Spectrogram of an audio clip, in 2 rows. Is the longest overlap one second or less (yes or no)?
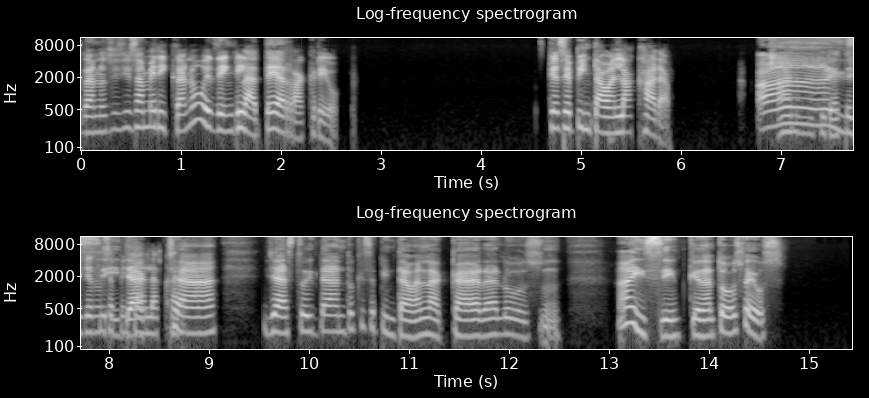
no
